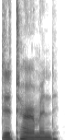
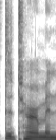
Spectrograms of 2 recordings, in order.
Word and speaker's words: determine: It does not deter mine. It does determine mine is mine, but remember that unaccented word fully, it's not pronounced. So the pronunciation is determined determine. Please pronounce determine, not determined mine.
